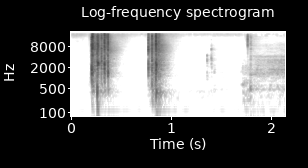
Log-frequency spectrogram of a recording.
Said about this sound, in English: So you should have heard a mirror slap, a leaf shutter click, and then you would hear the slap of the shutter coming back down to the camera body.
